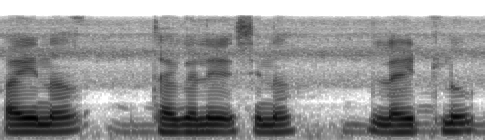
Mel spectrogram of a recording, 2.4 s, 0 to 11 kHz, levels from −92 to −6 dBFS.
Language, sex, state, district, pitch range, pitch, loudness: Telugu, male, Andhra Pradesh, Sri Satya Sai, 130-135 Hz, 130 Hz, -16 LUFS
